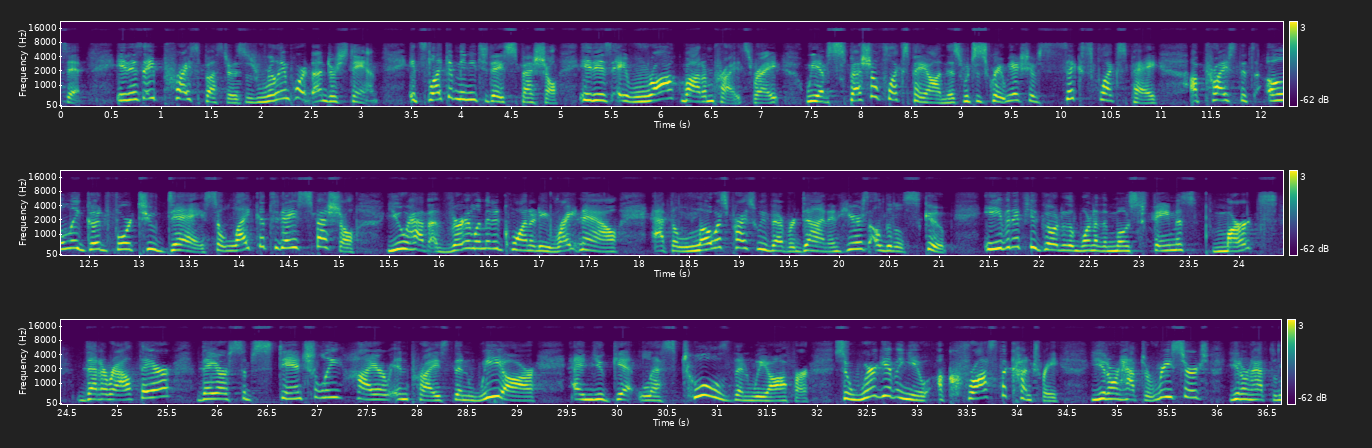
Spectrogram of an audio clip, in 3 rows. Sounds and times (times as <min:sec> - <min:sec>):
Speech: 0:00.0 - 0:36.6.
